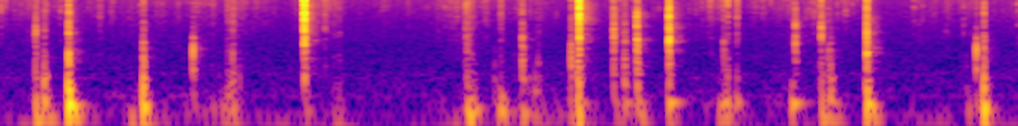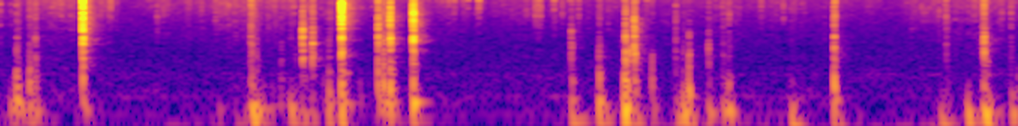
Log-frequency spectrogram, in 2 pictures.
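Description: A thin brown kraft paper strip, held in both hands, is crinkled, snapped taut and rubbed with fingertips. The result is a series of short, dry, low-heavy snaps and crackles with brief bright edges, coming in irregular bursts separated by short pauses.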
